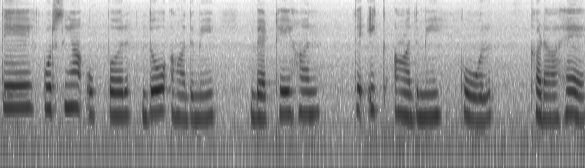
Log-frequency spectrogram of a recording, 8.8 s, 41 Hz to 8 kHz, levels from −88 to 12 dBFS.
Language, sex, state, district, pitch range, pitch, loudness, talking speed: Punjabi, female, Punjab, Kapurthala, 210-235 Hz, 220 Hz, -15 LUFS, 90 wpm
